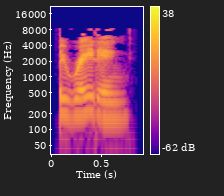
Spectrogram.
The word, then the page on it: berating: British English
